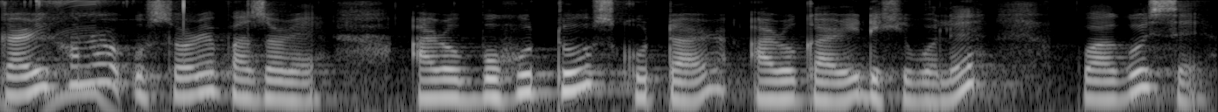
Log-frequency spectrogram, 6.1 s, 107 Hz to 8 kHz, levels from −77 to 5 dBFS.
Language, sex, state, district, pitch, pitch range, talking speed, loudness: Assamese, male, Assam, Kamrup Metropolitan, 190 Hz, 175-240 Hz, 110 wpm, -23 LUFS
